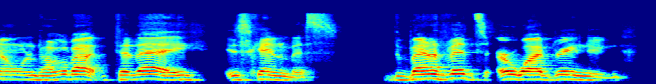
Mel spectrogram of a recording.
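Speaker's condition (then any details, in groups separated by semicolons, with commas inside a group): Friedreich's ataxia; cannabis for symptoms, neuropathic pain, muscle relaxing, sleep, ataxia worse when not well rested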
